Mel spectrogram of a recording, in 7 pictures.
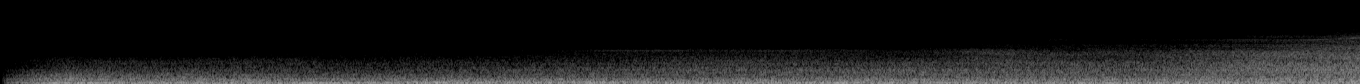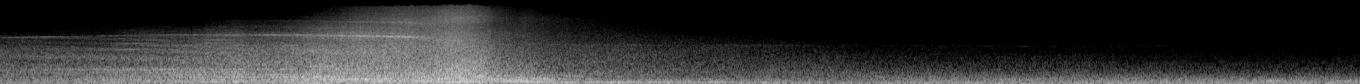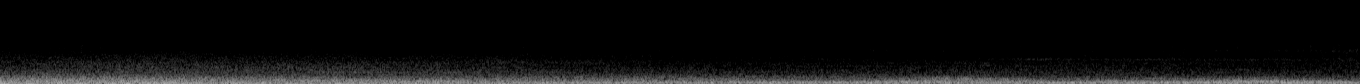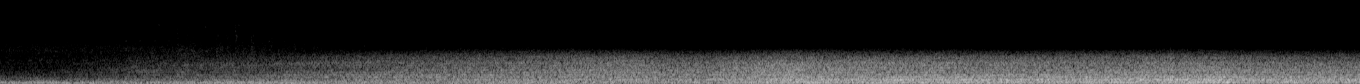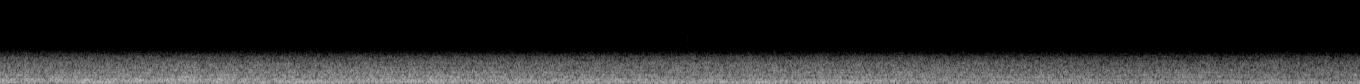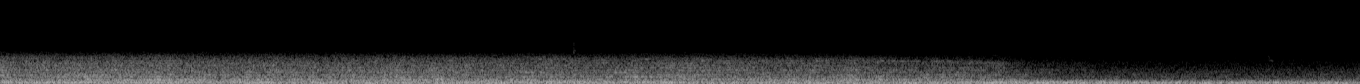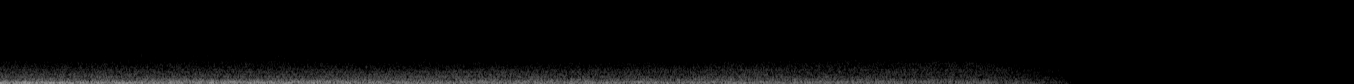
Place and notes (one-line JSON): {"title": "frankfurt airport, plane llift off - frankfurt airport, plane lift off", "date": "2009-12-01 10:53:00", "description": "at the airport - a plane starting nearbye in the early afternoon\nsoundmap d - social ambiences and topographic field recordings", "latitude": "50.03", "longitude": "8.55", "altitude": "100", "timezone": "Europe/Berlin"}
